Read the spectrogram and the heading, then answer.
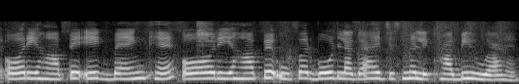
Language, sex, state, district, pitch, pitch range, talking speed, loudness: Hindi, female, Bihar, Vaishali, 265 Hz, 255-275 Hz, 205 wpm, -12 LUFS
